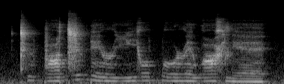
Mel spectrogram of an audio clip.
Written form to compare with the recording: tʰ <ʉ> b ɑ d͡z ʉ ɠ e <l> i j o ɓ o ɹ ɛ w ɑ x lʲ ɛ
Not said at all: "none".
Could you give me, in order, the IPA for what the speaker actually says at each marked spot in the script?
ʉ, ɹ

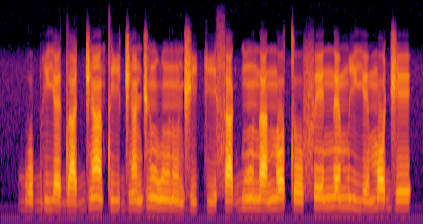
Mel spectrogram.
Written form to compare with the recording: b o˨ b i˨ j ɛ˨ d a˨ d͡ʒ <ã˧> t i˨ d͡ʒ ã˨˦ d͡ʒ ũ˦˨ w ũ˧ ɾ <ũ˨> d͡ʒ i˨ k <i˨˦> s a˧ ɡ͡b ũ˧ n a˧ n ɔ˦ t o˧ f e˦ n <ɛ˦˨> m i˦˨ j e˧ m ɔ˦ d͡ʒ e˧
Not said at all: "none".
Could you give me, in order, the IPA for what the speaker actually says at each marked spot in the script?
ã˧, ũ˨, i˨, ɛ˦

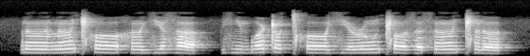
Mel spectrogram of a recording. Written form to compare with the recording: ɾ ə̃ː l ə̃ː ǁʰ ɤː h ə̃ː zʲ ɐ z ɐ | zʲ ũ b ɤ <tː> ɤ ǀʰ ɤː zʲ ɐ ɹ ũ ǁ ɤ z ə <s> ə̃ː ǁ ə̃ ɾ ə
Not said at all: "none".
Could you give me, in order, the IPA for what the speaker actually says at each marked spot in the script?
ʈ, s

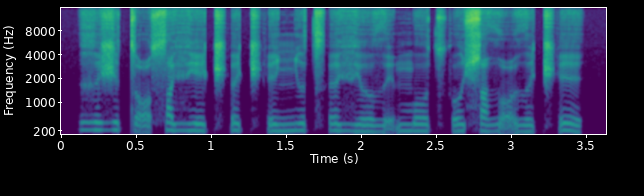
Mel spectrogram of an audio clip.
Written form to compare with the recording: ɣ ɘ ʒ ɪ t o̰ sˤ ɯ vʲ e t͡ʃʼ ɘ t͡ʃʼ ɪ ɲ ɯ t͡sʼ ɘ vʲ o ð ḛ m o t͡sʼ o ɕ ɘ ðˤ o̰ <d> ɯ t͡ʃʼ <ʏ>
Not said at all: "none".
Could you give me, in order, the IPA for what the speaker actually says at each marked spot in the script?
ð, ɪ

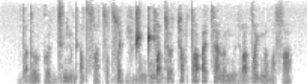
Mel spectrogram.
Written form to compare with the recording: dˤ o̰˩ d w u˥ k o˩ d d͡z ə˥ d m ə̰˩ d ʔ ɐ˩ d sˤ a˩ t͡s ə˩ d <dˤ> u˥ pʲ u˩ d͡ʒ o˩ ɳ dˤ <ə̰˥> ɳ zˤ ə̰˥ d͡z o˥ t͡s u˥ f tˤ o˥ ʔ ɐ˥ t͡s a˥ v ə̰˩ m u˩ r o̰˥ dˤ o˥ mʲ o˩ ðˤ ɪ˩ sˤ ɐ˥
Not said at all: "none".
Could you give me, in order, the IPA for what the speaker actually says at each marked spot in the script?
zˤ, ə̰˥

